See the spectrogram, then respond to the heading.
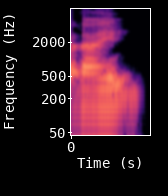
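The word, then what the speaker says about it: rhyme: अगला शब्द है आर एच वाई एम ई। इसे पढ़ा जाएगा राइम और इसका अर्थ होता है कविता की तुकबंदी।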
